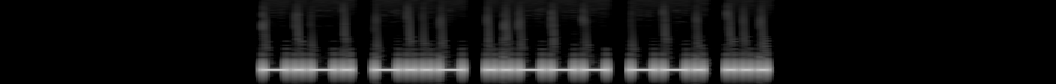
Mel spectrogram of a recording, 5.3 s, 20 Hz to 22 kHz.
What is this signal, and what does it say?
Morse code, heard as a keyed tone, about 29 wpm, 700 Hz. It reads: CX2GS
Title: DXCC-100 Call Signs - 5 Characters - 30wpm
